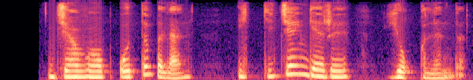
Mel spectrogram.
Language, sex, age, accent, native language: Uzbek, female, 18-24, Toshkent shahri, Uzbek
